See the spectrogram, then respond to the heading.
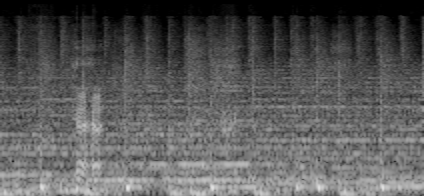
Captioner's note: laughing; soft rock music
